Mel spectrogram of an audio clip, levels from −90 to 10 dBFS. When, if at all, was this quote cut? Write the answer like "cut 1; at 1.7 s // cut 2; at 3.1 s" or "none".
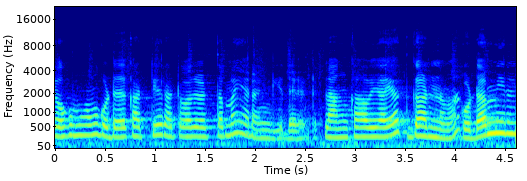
none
